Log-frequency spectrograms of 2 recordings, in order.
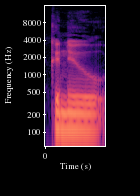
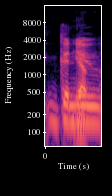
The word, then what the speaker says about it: GNU: saying that right it's gnu radio you are yes ganu radio sometimes you don't know if the g is silent or not but so let's talk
